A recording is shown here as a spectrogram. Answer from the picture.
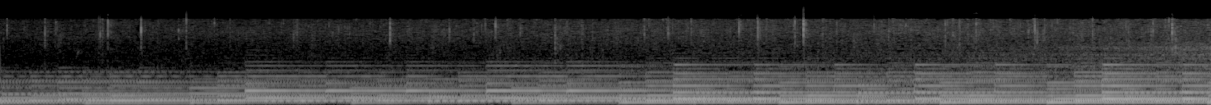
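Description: Lo-fi instrumental music: slow, sustained keyboard chords over a low bass line that change every second or two, with a faint crackling patter on top.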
